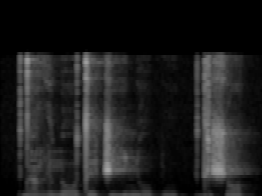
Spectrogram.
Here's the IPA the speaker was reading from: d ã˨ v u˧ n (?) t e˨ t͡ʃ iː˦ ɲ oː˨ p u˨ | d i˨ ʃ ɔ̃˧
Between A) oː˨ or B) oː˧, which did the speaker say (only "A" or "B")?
B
